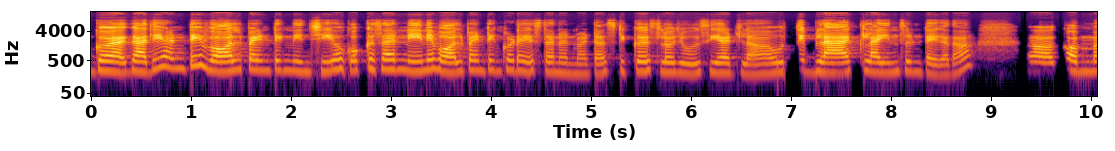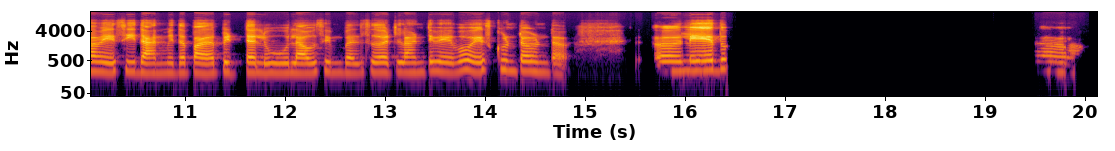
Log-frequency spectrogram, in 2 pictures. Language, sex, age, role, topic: Telugu, female, 40-44, guest, మీ సృజనాత్మక వ్యక్తిత్వాన్ని మీరు ఎలా చెప్పుకుంటారు?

